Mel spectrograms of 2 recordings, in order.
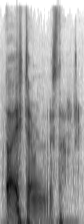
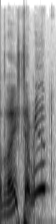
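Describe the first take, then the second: First: "Dwadzieścia minut wystarczy" quick, dropping low; decided answer. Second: "dwadzieścia minut" high, loud and rising; questioning. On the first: Gamer settling on the time, "Dwadzieścia minut wystarczy" as a quick falling statement. Answers his own question. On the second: Gamer asking himself about time, "dwadzieścia minut" as a high rising question. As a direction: ask "dwadzieścia minut" quickly as a raised question. Asks, then answers himself. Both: Real, not acted.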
